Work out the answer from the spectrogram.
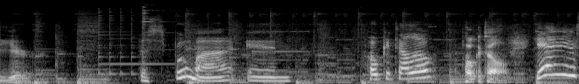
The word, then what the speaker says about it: Pocatello: beer of the year the spuma in Pocatello Pocatello yay I said it right Pocatello Iowa no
